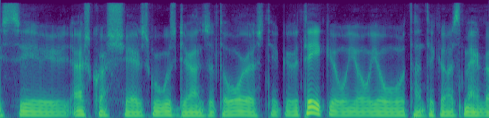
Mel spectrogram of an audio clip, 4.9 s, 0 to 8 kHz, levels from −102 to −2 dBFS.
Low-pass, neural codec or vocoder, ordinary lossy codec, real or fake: 7.2 kHz; codec, 24 kHz, 0.9 kbps, WavTokenizer, small release; MP3, 64 kbps; fake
